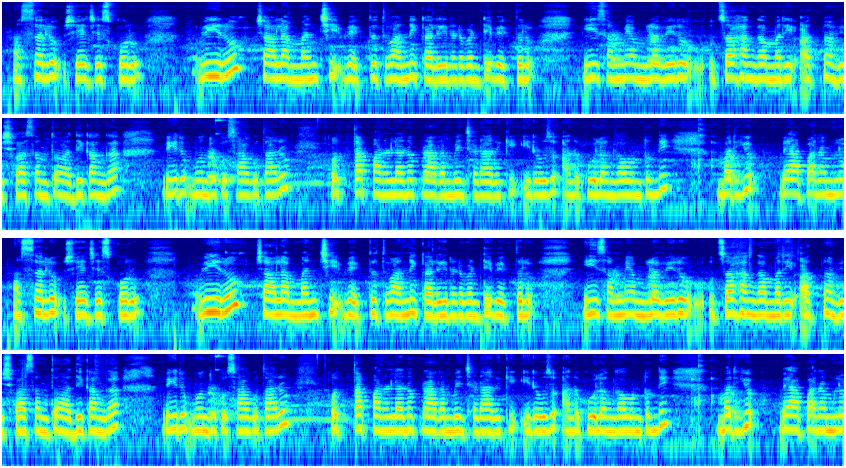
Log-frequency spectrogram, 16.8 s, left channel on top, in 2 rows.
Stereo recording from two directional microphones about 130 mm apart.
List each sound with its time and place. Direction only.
0.1 s a woman's voice: 30° right (ahead or behind)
